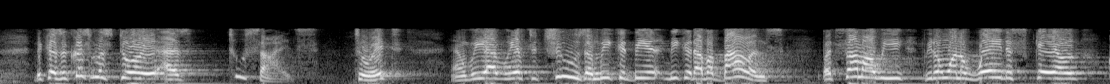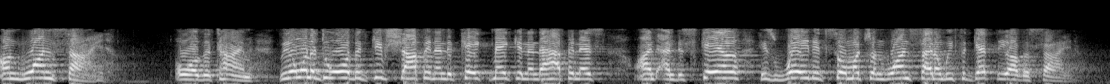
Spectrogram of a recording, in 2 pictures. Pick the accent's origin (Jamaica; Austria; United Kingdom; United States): Jamaica; You know, I'm Jamaican, so I'm always trying to look for a little bit of hope.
